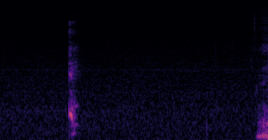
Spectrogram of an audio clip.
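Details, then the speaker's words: Four-day-old baby boy with hiccups, lying on a bed: a brief, abrupt single catch of breath in a quiet room; infant hiccups. "He's four days old and he's got bigger cups. Not his first case, but definitely maybe his second or third."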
